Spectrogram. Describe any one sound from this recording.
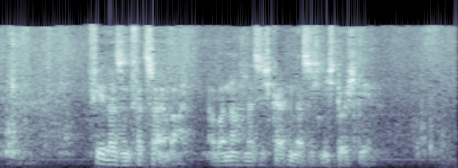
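An older man speaks firmly.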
